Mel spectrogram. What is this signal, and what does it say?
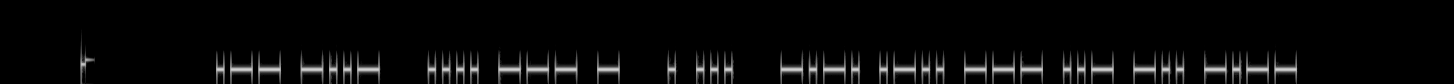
Morse code, heard as a keyed tone, about 17 wpm, 700 Hz. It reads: WX HOT ES CLOUDY
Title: Common QSO Phrases 17wpm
